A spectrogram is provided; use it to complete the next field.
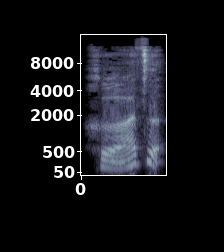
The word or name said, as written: he2zi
